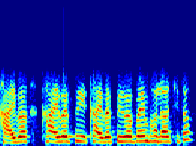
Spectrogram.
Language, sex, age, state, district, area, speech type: Odia, female, 18-30, Odisha, Ganjam, urban, conversation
